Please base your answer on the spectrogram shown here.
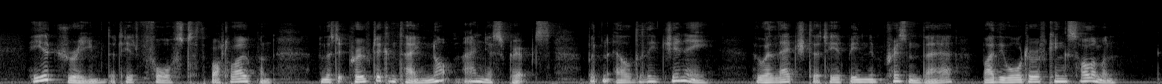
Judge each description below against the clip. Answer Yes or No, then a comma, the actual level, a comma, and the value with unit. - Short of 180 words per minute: No, average, 185 wpm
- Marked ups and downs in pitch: No, average, 4.6 semitones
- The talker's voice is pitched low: Yes, low, 105 Hz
